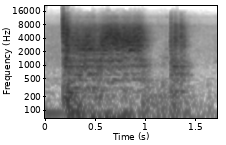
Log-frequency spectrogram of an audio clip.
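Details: 1967 Mustang drag car at its first start attempt, with coil and distributor, testing whether the starter is hooked up: short burst of starter whirr turning the engine over, then a brief second bump; starter engages and cranks normally.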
